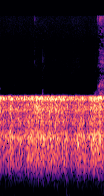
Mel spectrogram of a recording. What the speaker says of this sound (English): I hear a broadcast station.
